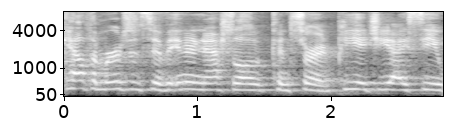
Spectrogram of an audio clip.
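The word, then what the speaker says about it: PHEIC: Emergency of international concern phic which I think is appropriately pronounced fake so you know when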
